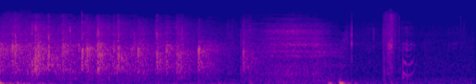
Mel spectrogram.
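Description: A short burst of audience applause, dense clapping that swells briefly and then thins out into a few scattered claps and small noises after about two seconds.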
